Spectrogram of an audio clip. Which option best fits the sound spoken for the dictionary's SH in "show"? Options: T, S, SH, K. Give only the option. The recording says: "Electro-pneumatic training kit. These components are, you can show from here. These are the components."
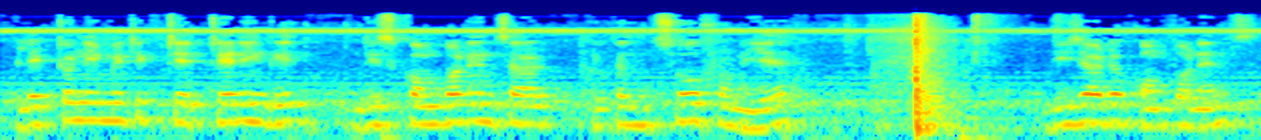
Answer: S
